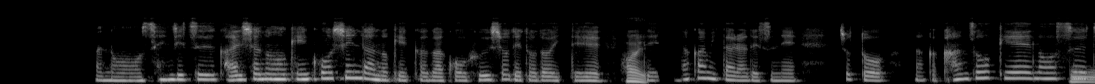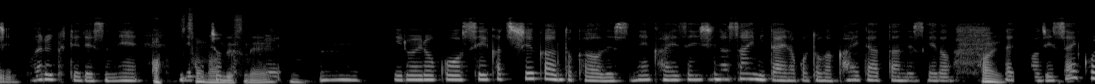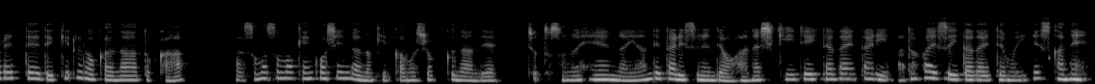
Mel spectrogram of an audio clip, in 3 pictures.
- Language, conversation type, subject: Japanese, advice, 健康診断の結果を受けて生活習慣を変えたいのですが、何から始めればよいですか？
- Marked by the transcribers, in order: none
